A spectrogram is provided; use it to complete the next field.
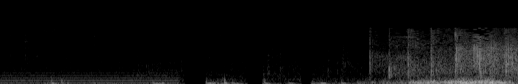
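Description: A steady electrical hum gives way after a few abrupt cuts to a swell of audience applause, many hands clapping together and growing louder toward the end.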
